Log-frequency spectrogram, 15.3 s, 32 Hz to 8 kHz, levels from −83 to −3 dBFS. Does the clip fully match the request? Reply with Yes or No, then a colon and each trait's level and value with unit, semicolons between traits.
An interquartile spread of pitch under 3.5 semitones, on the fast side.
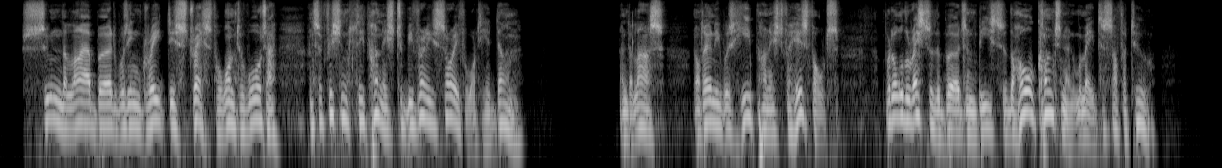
No: wide, 5.5 semitones; fast, 210 wpm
